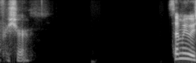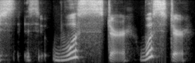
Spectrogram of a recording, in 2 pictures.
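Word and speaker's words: Worcester: sure somebody was wer Worster not Worchester Worster I would not that would not be my first first way I would pronounce it but I I figured I was probably pronouncing it wrong so that was a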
